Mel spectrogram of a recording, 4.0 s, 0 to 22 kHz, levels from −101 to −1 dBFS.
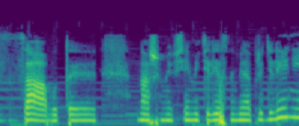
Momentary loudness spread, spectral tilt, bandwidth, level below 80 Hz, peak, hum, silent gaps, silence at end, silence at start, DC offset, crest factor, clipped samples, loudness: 12 LU; -6.5 dB/octave; 7.6 kHz; -38 dBFS; 0 dBFS; none; none; 0 s; 0 s; under 0.1%; 18 dB; under 0.1%; -19 LUFS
